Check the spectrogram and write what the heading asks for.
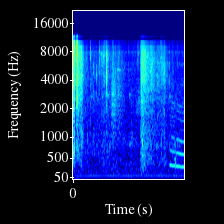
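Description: Handling noise of an iPod touch held and moved about in the hand: a sharp click at the start, faint ticks, and a short rustle about one and a half seconds in.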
